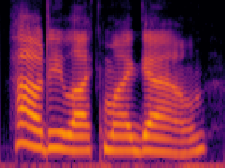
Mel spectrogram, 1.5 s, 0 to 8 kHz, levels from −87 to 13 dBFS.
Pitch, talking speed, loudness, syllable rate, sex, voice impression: 230 Hz, 240 wpm, -15 LUFS, 4.9 syllables/s, female, very feminine, slightly adult-like, slightly thin, tensed, slightly weak, slightly bright, hard, clear, fluent, cute, intellectual, refreshing, sincere, calm, friendly, reassuring, unique, slightly elegant, wild, slightly sweet, lively, strict, sharp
